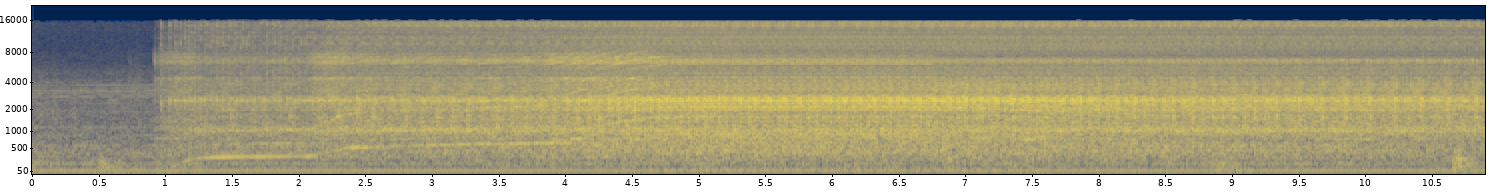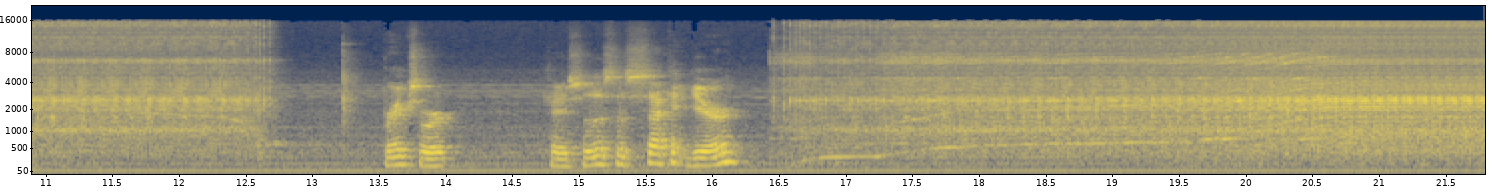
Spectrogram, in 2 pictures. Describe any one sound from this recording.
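An electric bike motor whirs, rising in pitch and then holding steady.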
